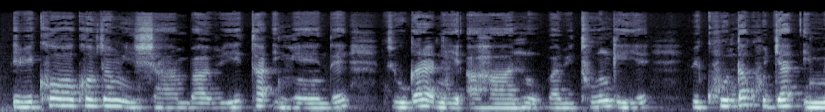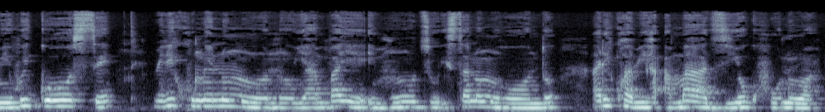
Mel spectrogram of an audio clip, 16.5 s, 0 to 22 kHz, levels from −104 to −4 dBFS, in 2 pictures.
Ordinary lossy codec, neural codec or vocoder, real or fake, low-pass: MP3, 64 kbps; none; real; 14.4 kHz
